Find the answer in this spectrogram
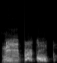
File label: request backup, jungle male; vo; agents; Source Model Packs; Counter Strike Model Pack; CS2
